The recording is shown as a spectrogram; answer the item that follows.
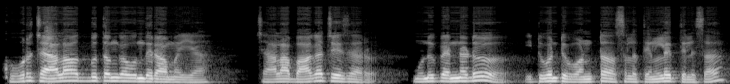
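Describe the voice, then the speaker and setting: A gluttonous, fussy village landlord from a cartoon moral tale, acted by a man. His male voice sits at medium pitch and his manner is bossy and demanding. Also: moderate pace, a little mellow, big-room sound, lightly acted. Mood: delighted. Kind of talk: cartoon story dialogue.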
